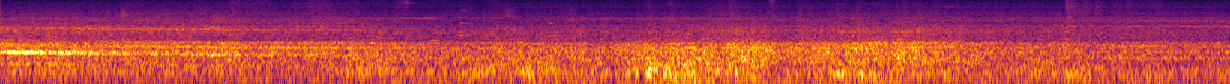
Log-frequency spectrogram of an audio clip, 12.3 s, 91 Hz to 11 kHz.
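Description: Inside a Circle Line C830 Alstom Metropolis metro train running between stations: a steady rumble of wheels on rail, with a faint motor whine that falls in pitch and fades in the first second or so. A brief louder bump comes just past halfway.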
